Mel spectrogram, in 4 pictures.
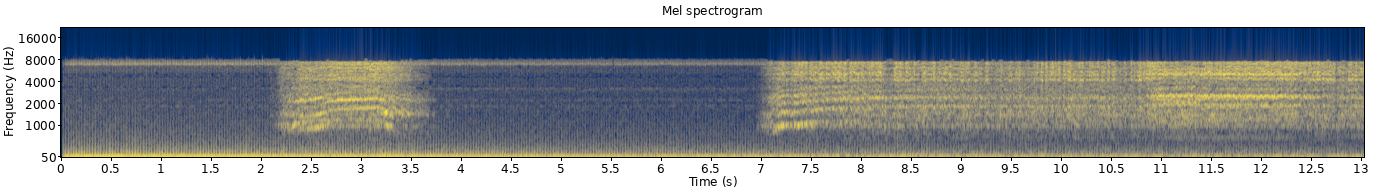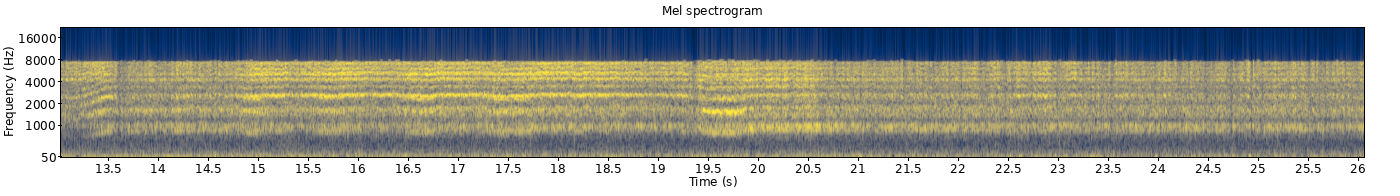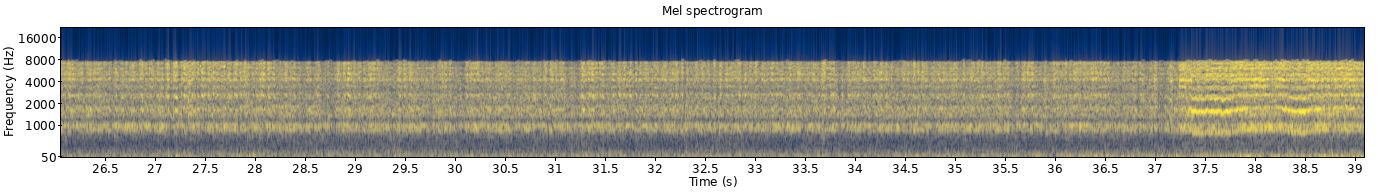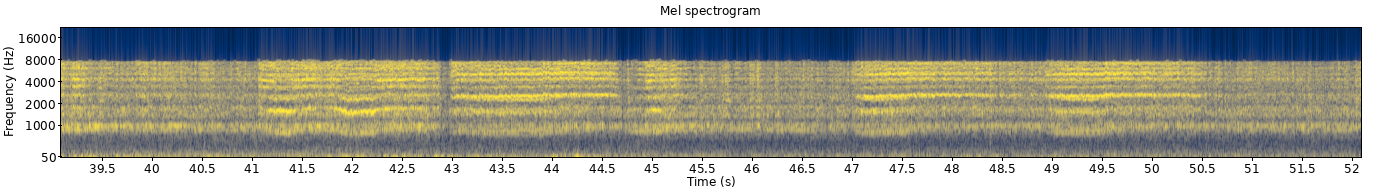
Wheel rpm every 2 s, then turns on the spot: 0, 60, 0, 50, 160, 160, 180, 230, 220, 230, 230, 230, 230, 230, 230, 230, 230, 230, 230, 230, 230, 220, 220, 230, 230, 230.
none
